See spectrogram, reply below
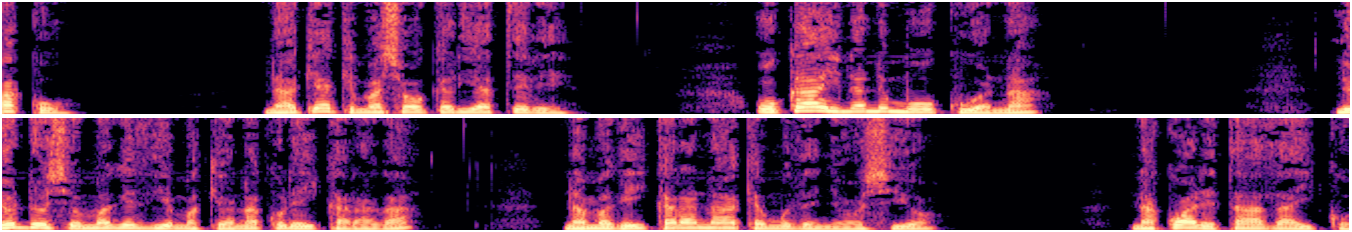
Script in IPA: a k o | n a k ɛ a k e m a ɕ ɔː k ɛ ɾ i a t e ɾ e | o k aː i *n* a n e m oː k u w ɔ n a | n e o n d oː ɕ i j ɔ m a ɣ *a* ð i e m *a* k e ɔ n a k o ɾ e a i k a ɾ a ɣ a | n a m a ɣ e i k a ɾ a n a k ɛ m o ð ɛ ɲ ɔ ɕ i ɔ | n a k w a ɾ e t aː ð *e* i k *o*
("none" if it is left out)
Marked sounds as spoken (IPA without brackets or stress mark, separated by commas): n, e, a, a, o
